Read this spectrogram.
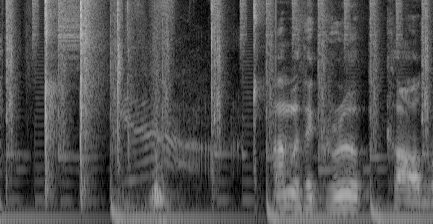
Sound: hands slapping

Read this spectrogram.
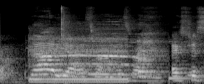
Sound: buzzer

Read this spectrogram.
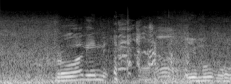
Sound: laughing

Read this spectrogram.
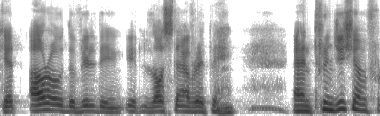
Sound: laughs

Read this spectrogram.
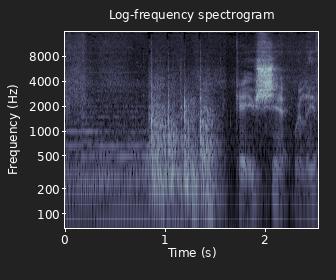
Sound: knocking

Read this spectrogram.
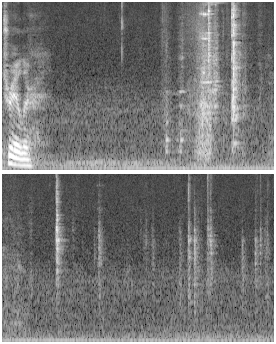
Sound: metallic noise

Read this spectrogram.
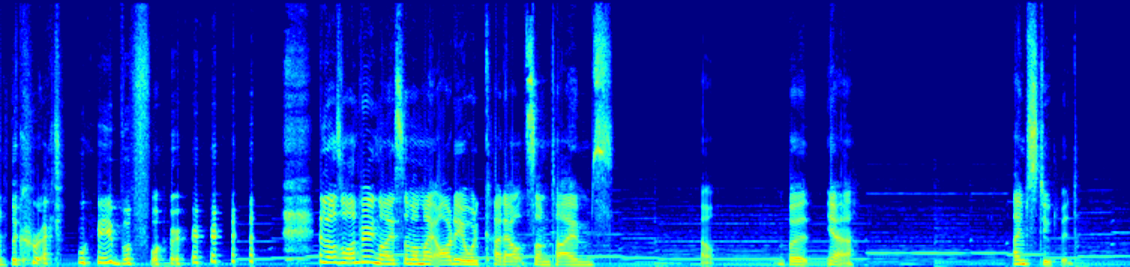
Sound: laughs

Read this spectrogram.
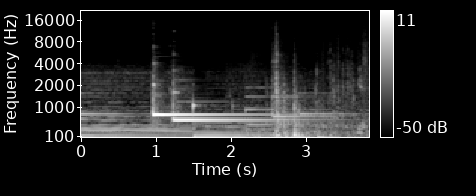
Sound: bell rings

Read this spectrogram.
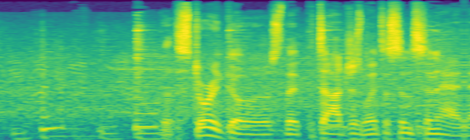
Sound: voiceover

